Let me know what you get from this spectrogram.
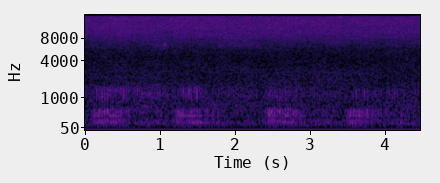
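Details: Domestic cat purring indoors, likened to the sound of a kettle: a soft, low, steady rumble that swells and eases in regular breathing cycles about once a second.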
